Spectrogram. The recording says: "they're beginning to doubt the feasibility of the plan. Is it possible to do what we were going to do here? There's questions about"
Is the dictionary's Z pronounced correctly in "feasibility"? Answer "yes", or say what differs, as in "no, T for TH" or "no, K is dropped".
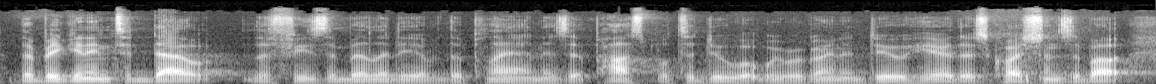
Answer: yes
